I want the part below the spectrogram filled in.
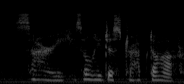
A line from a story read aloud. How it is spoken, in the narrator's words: Rodney whispers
